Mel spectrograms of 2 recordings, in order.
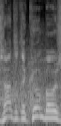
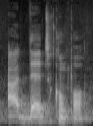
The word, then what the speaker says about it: Antetokounmpo: the spelling of Giannis Antetokounmpo's last name. He helped set the record straight of how you pronounce it. The Nigerian way, you gotta say it with a D, so it's Antetokounmpo.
